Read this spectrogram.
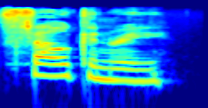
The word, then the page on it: falconry: American English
